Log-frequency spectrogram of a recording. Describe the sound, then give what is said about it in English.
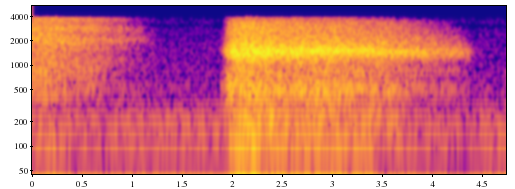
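A slow deep breath during a guided meditation: two long, airy breath sounds, the first softer and shorter, the second louder and drawn out before it fades. “Nice deep breath with that, please. Nice deep breath.”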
